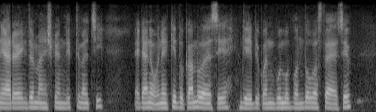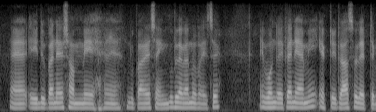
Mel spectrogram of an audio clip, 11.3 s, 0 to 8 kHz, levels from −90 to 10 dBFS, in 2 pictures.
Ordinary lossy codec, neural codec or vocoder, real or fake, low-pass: Opus, 24 kbps; codec, 16 kHz, 0.5 kbps, FunCodec, trained on LibriTTS, 25 frames a second; fake; 7.2 kHz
